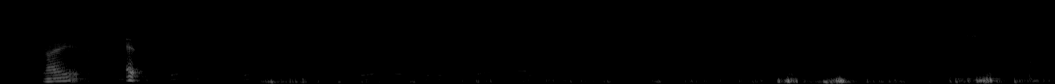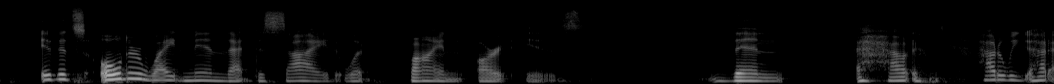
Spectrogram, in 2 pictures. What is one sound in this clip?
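A middle-aged woman speaks calmly into a microphone, close by.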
